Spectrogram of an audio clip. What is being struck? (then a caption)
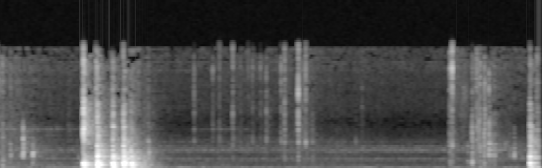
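Bar of soap scraped with a knife blade. A utility knife blade scrapes and shaves the outer layer off a solid green dotted Fa soap bar held in the hand. A dense burst of crisp, crinkly scraping is followed by smaller, lighter shavings, then a final sharp scrape at the end, with quiet pauses in between.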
